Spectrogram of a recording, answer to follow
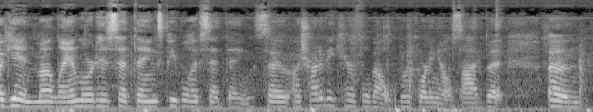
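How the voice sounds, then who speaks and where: A woman talks quietly at a fairly quick pace, with audible echo from the room. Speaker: RV lifestyle vlogger. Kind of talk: home tour vlog. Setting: inside an RV. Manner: casual, filler-heavy; quiet outdoors.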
